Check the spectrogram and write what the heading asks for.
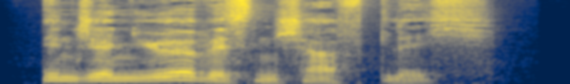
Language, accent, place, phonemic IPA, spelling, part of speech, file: German, Germany, Berlin, /ɪnʒeˈni̯øːɐ̯ˌvɪsn̩ʃaftlɪç/, ingenieurwissenschaftlich, adjective, De-ingenieurwissenschaftlich.ogg
- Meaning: engineering science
